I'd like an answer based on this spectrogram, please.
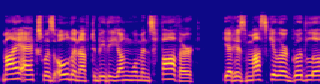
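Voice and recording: The voice is reading aloud in a natural voice. The background is quiet.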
